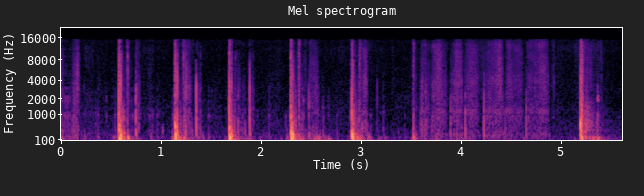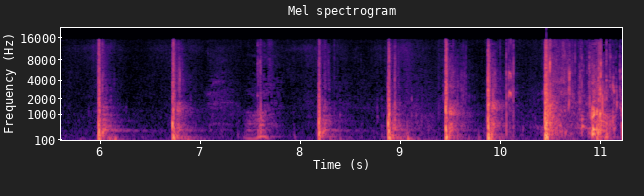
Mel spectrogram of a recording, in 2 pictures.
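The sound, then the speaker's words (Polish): Crunching footsteps pick their way down a slippery, uneven bank to an ice-covered reservoir in the Notecka Forest, Poland, irregular, each step a sharp crackle with brief scuffs and pauses between, no talking. “Panie nadleśniczy, ja tylko, żeby słuchaczom udowodnić, że naprawdę mówimy o zbiorniku wodnym, na chwilę zejdę tutaj na brzeg. Ślisko może być, ale postaram się nie poślizgnąć.”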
